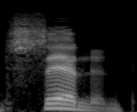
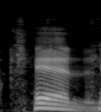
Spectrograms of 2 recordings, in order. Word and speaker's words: Eugene Cernan: Because you might know this already, but there was an astronaut by the name of Eugene Cernan, or Kernan, depending on which way you would like to pronounce his name.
